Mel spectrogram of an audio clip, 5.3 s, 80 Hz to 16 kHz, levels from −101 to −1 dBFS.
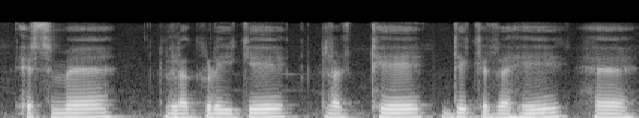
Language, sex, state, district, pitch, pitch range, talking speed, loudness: Hindi, male, Uttar Pradesh, Jalaun, 120 Hz, 110-125 Hz, 80 wpm, -16 LUFS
